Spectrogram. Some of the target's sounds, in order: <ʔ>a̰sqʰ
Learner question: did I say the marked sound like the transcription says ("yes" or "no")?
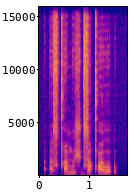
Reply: yes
